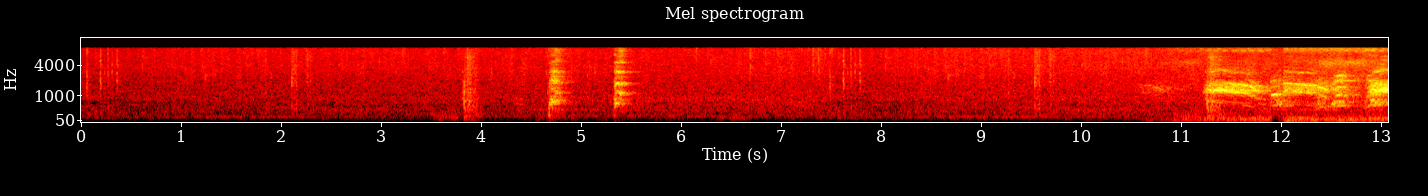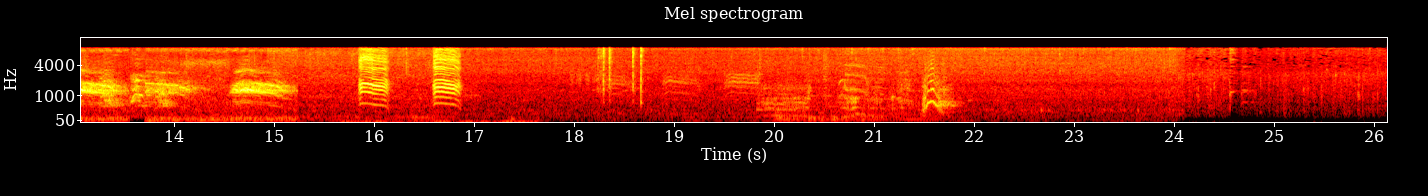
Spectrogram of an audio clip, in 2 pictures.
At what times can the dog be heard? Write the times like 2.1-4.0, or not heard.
4.7-5.5, 11.9-14.1, 19.8-21.9.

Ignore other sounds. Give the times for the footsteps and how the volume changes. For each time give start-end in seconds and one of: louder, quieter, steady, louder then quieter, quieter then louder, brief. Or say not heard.
not heard.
